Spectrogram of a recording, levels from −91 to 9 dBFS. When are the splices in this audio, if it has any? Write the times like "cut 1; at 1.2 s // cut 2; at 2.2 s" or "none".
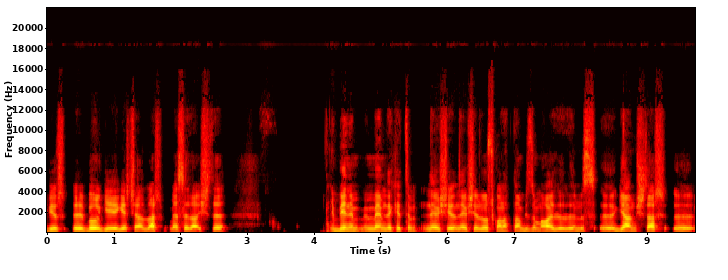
none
